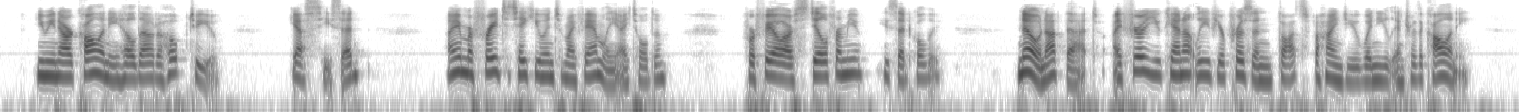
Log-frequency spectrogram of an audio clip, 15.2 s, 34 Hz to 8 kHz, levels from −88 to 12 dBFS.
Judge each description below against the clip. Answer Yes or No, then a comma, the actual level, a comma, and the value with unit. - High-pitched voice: Yes, high, 195 Hz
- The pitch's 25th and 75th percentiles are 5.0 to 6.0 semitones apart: No, average, 3.5 semitones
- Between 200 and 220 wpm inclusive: Yes, fast, 205 wpm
